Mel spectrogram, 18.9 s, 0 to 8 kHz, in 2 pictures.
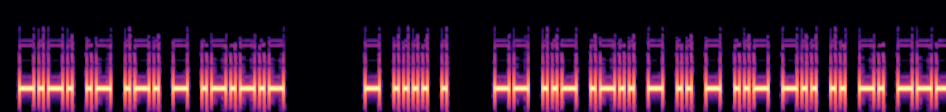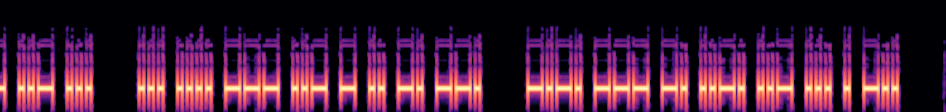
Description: Morse code, heard as a keyed tone, about 25 wpm, 650 Hz. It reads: CART. THE MULTITUDINOUS SHOUTING CONFUSED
